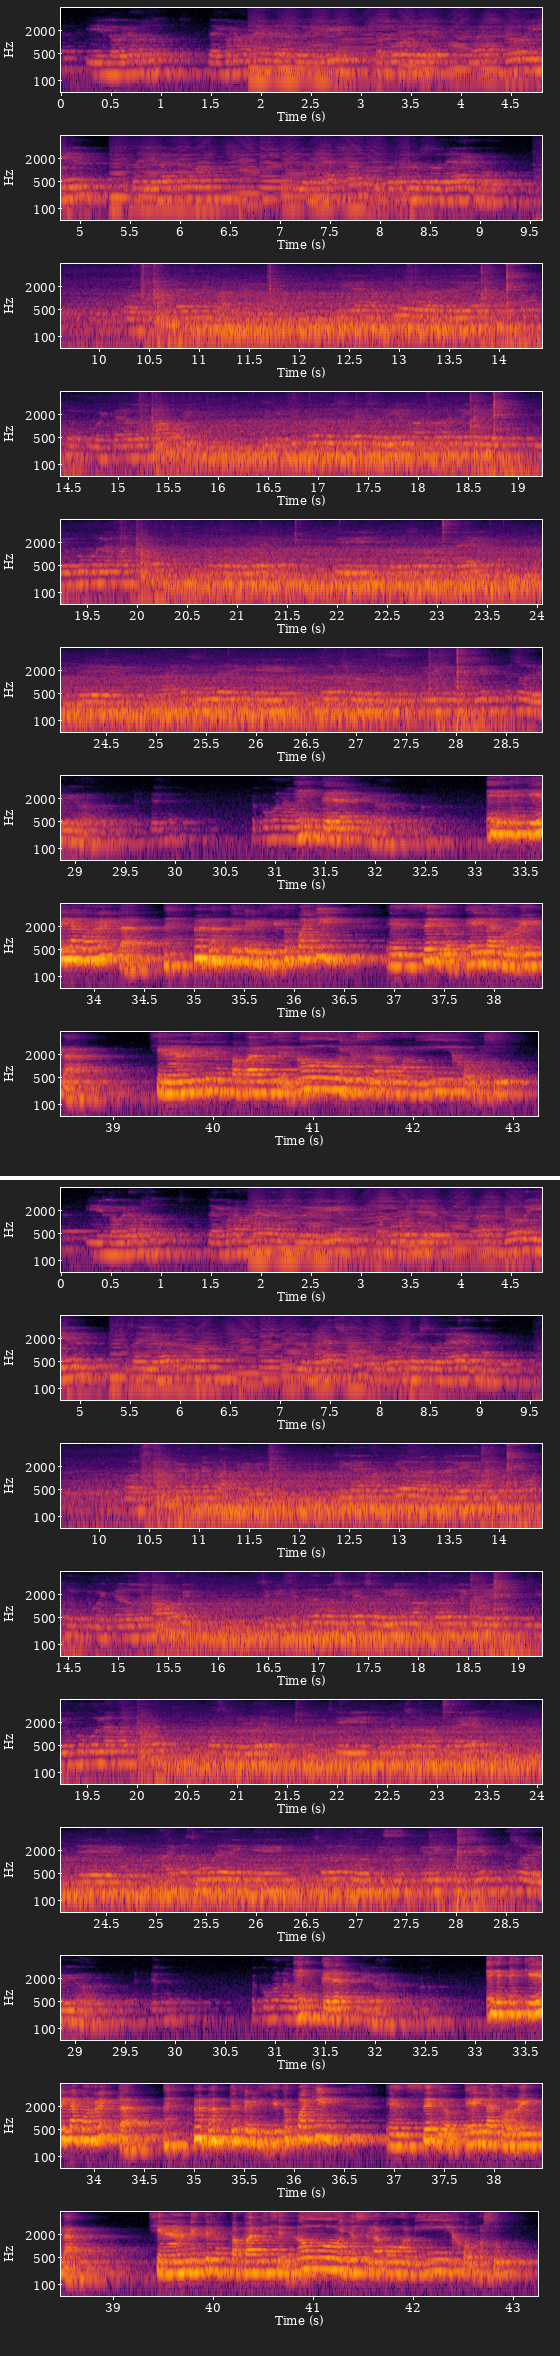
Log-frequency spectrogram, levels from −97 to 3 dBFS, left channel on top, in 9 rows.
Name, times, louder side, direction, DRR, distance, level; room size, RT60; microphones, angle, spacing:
voice 1, 0.2-0.9 1.5-2.9 3.1-5.1 5.4-6.4 7.1-9.2 10.2-11.9 12.3-15.8 16.4-18.9 19.1-20.3 20.7-21.4 22.0-23.5 24.2-24.7 25.0-26.3 26.6-29.2 29.7-30.0 30.9-32.5, right 1 dB, 35° right, -7 dB, 1.3 m, -36 dB
sound 1, 1.9-4.9 5.3-8.3, equal, ahead, 0.6 m, -40 dB
sound 2, 9.5-14.2 14.6-28.1 28.5-28.7, left 1 dB, 60° left, 1.5 m, -34 dB
voice 2, 31.2-31.8 33.1-38.7 39.4-42.9, right 1 dB, 70° right, 4 dB, 1.1 m, -23 dB
9.5 x 5.1 x 6.1 m, 1.5 s
head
